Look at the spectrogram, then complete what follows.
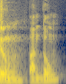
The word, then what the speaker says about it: Bandung: I love the way you pronounce it. Is that correct? Bandung. Bandung? Is yeah. that correct? That's the way.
